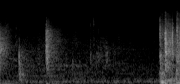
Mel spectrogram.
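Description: door closing

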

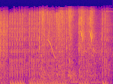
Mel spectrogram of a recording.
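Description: machine gun fire

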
